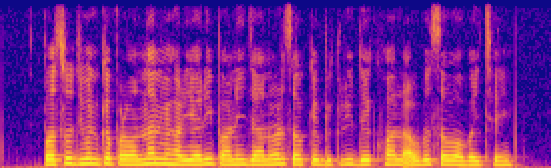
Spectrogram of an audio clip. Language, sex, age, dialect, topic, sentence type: Magahi, female, 25-30, Western, agriculture, statement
